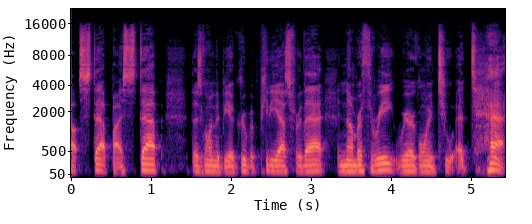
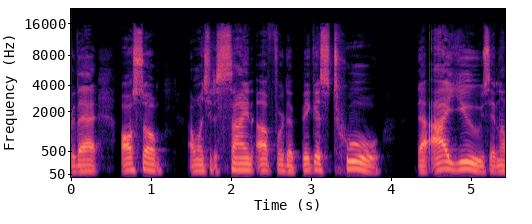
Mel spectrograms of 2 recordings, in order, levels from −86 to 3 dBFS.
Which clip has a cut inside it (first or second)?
first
